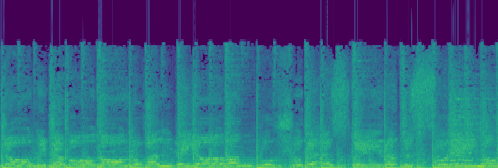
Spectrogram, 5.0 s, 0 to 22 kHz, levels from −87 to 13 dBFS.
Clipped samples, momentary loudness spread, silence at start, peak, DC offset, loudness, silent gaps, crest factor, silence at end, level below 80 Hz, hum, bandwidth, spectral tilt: under 0.1%; 3 LU; 0 s; 0 dBFS; under 0.1%; -10 LUFS; none; 8 dB; 0 s; -14 dBFS; none; 17.5 kHz; -4.5 dB/octave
